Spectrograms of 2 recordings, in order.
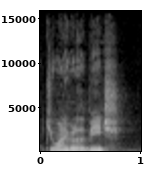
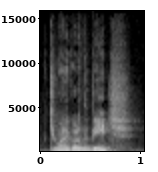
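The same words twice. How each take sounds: First: The pitch falls at the end. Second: The pitch rises at the end. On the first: The asker sounds confident and appealing. The speaker calls it right. "ask that exact question in downtalk" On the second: The asker sounds needy and seeks validation. The speaker calls it wrong. "Let's start with uptalk"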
